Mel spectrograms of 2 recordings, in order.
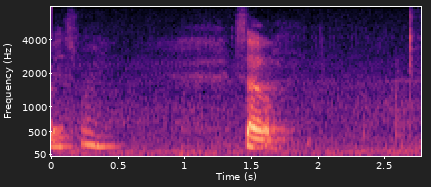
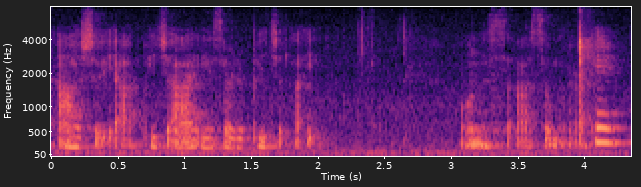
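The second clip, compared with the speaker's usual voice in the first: whispered aside; 11 dB quieter, faster than usual. Real, not acted.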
